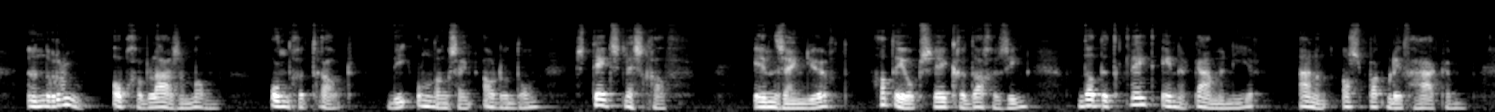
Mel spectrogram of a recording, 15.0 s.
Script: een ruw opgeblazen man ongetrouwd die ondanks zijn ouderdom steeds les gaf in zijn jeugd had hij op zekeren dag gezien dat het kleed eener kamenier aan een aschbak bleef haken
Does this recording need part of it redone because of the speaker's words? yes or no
no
